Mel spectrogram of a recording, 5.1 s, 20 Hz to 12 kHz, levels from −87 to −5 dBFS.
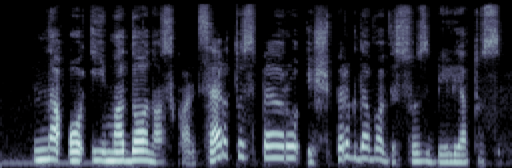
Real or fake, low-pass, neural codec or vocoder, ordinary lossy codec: real; 10.8 kHz; none; AAC, 48 kbps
